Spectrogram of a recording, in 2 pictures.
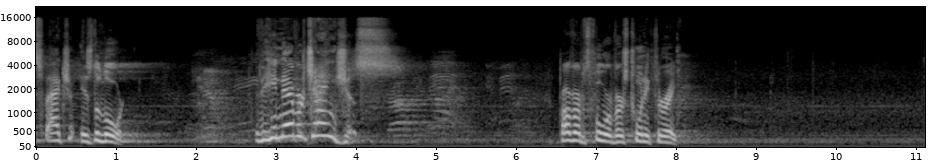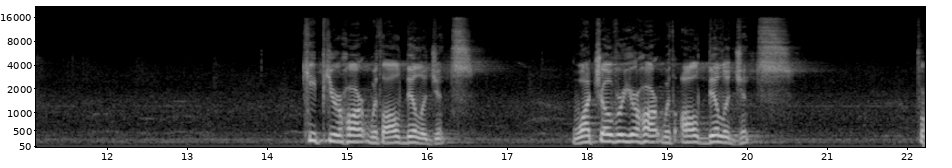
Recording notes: Recorded live during our Wednesday night service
